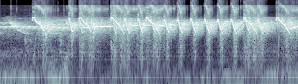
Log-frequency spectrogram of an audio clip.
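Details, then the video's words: Crescent-chested babbler kept as a cage bird, in a fierce singing duel against another bird: dense rapid high trills repeated nearly four times a second, with thin sliding whistles running over the top. "Duel sengit cikris vs cisem saling adu gaya"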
